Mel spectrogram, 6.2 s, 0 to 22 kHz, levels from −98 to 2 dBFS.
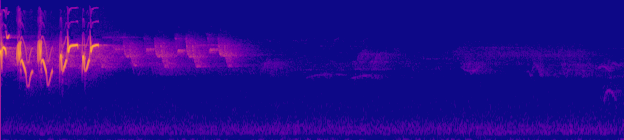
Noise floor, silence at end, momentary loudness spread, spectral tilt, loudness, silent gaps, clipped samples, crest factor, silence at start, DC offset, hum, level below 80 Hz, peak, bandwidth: -80 dBFS; 5.25 s; 5 LU; 9.5 dB/octave; -18 LUFS; none; under 0.1%; 22 dB; 0 s; under 0.1%; none; under -90 dBFS; -6 dBFS; 18.5 kHz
